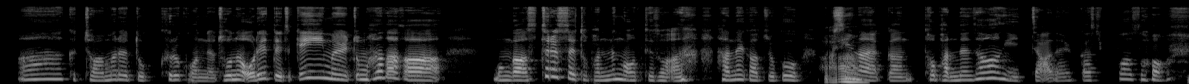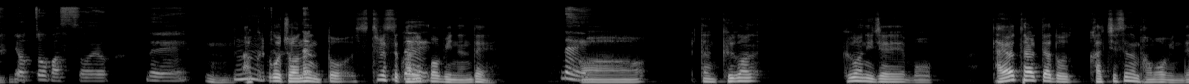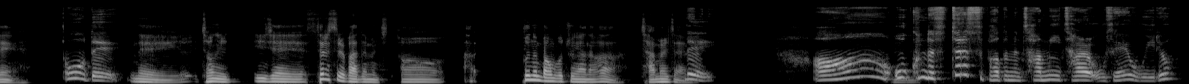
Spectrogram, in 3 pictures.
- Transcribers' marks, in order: other background noise; laughing while speaking: "안"; laughing while speaking: "싶어서"
- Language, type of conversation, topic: Korean, unstructured, 직장에서 스트레스를 어떻게 관리하시나요?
